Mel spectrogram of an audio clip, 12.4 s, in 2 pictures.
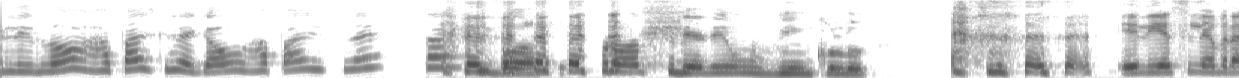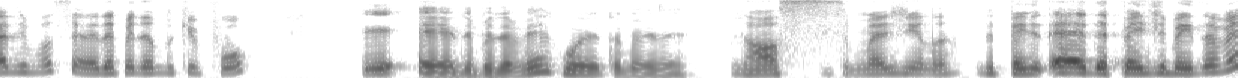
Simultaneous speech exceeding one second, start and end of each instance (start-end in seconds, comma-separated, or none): none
